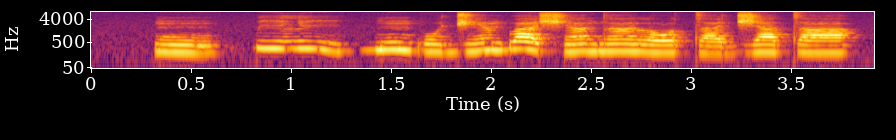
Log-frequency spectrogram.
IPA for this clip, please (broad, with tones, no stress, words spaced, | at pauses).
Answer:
k͡pũ˨ | k͡pi˦ li˦˨ | bũ˧bo˨d͡ʒɛ̃˨˦ba˦˨ ʃã˨˦dã˧ lɔ˨ ta˨d͡ʒa˧ta˧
